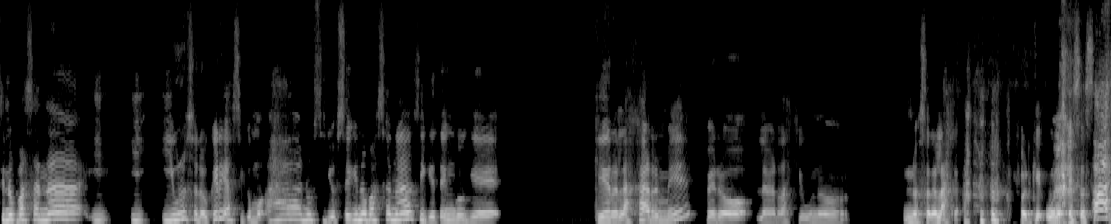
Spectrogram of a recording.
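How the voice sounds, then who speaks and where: In a Chilean accent, a woman speaks at a high pitch and a moderate pace with lively intonation. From Chile, Viña del Mar. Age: 20s. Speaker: journalist. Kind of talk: casual chat.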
